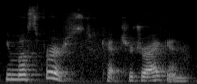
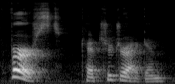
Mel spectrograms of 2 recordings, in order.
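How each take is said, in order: First: Said in the usual way. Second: Loud announcement. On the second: A narrator's reading. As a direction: blast the first word after the pause. Gobber's dramatic big announcement.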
